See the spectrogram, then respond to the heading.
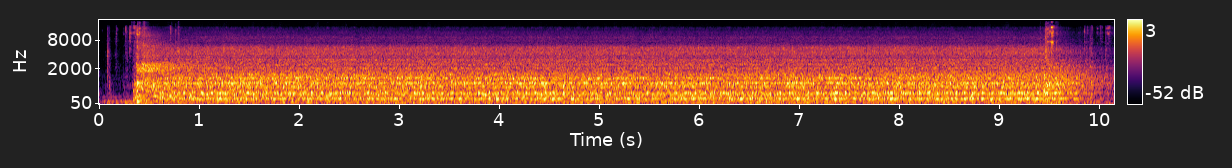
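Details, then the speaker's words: Ford 200 cubic inch engine with a freshly rebuilt Motorcraft/Holley one-barrel carburetor, coil grounded so it won't fire, cranked to fill the fuel bowl: steady starter churn about nine seconds with even turnover, no firing; cranking, no start. "so this way I can crank the engine it's not going to fire off the ignition and it'll fill up the fuel bowl for me"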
